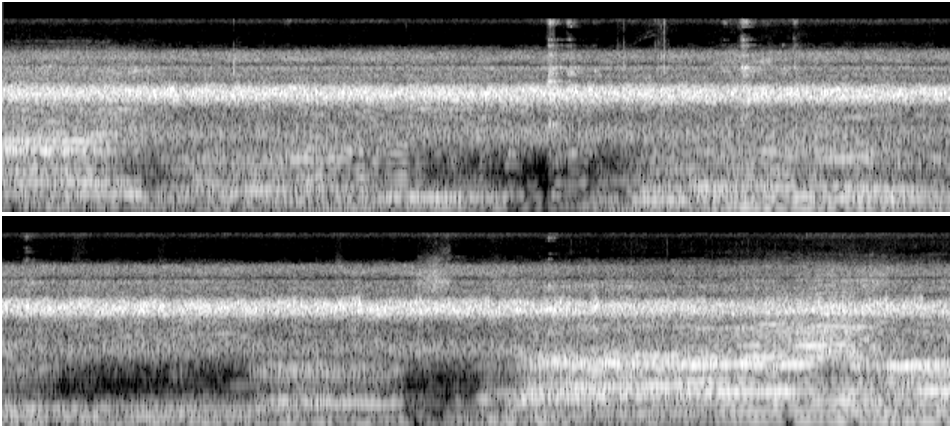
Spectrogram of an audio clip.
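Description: A group of men sing a chant together in long, drawn-out tones.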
